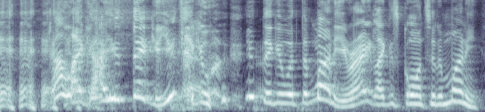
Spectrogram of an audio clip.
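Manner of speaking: high, loud, laughing through the quote; amused praise that breaks into laughter. Retold or imitated. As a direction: laugh while telling the kid he's thinking about money. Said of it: "So I'm like".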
